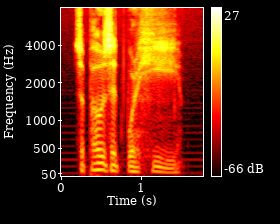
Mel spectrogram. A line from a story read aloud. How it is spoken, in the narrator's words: she sighed and said in her turn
